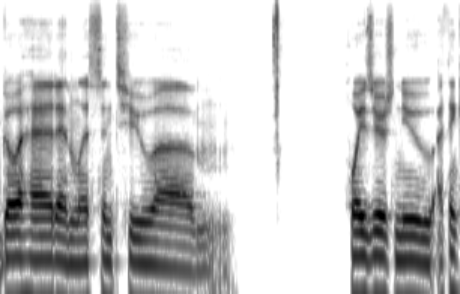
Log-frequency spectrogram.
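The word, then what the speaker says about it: Hozier: Is it Hoyser or Hosier? I say Hoyser. It almost sounds like you're gonna like burp up some like Hoyser. Well, how do you pronounce it? I say Hosier.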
